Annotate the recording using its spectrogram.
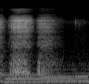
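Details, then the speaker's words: Person with diagnosed Tourette syndrome making two quick airy bursts, a throaty grunt then a short nasal blow with nothing in the nose: a vocal tic of throat noise and sniff. "kind of gr my throat and then blow my nose some not anything in there but just what it is"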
